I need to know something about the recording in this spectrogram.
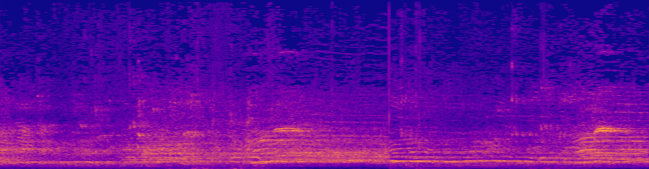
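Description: Indoor volleyball rally: a few thuds of the ball being struck and players landing on the hard court, under shouting voices in a large hall.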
